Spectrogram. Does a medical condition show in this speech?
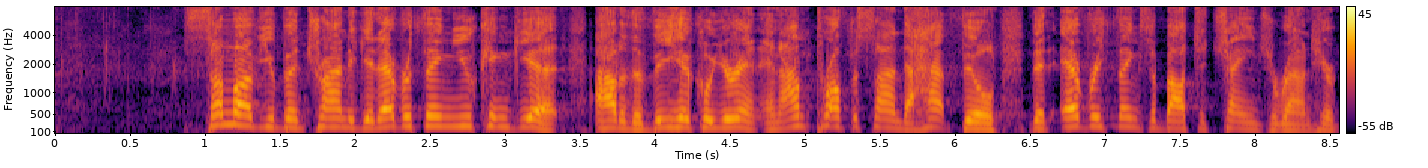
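Yes: cleft lip and palate; congenital, present from birth; preaches publicly, has preached in over 50 nations; expected never to be able to speak.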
